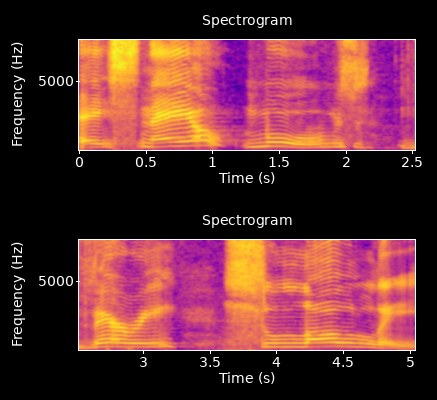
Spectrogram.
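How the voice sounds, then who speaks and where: A woman with an American accent talks at a very slow pace. Her pitch is high, with ordinary variation. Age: 80s+. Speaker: special education teacher. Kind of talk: interview answer.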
